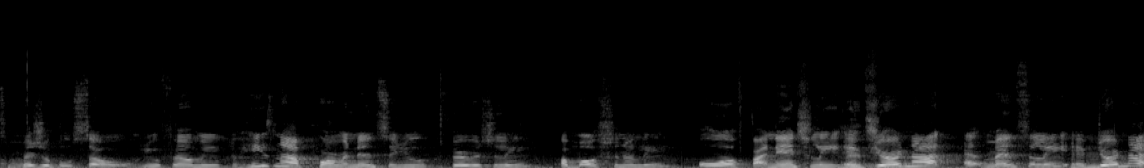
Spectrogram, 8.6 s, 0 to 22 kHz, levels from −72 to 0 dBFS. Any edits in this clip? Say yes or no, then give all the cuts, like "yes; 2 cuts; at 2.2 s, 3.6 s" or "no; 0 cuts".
yes; 4 cuts; at 1.8 s, 3.2 s, 4.1 s, 5.1 s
